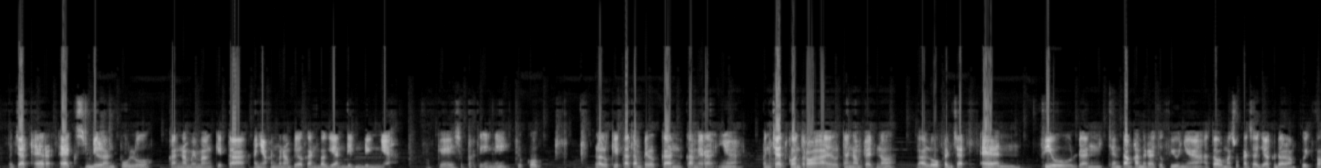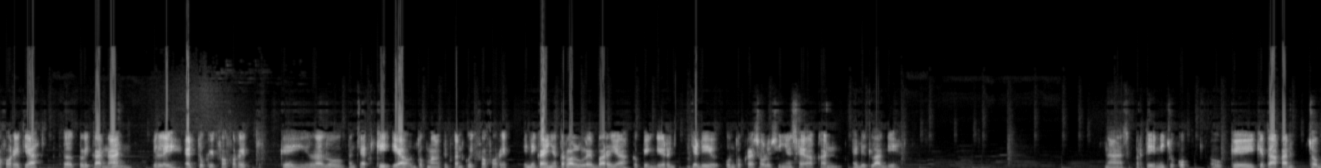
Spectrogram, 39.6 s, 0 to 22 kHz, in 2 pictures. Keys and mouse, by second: 1.7 r, 2.8 r, 5.2-5.7 alt+middle drag, 6.1-7.5 drag, 9.0 shift+middle click, 9.7 shift+a, 16.0 click, 16.0 n, 17.8 click, 19.8 space, 20.5-23.9 right drag, 20.5 space, 25.1 n, 25.8 q, 29.9-32.5 drag, 32.7-34.6 drag, 35.5-37.4 alt+shift+middle drag, 37.7 q.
